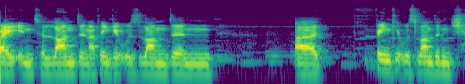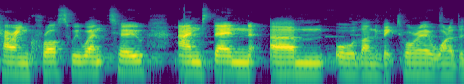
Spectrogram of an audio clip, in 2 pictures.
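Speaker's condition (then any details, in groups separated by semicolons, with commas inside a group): No condition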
